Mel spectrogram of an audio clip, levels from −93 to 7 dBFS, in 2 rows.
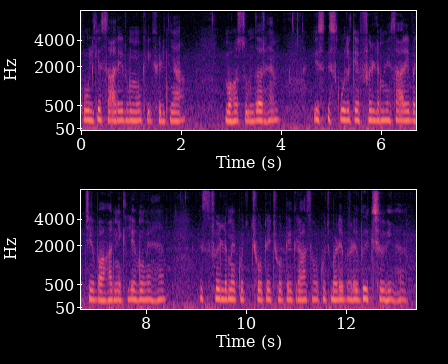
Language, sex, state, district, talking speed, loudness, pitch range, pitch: Hindi, male, Uttar Pradesh, Etah, 150 wpm, -28 LUFS, 175-190 Hz, 185 Hz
